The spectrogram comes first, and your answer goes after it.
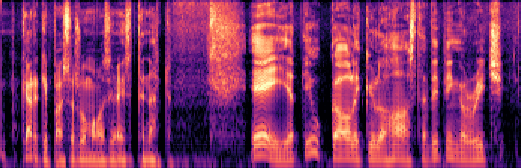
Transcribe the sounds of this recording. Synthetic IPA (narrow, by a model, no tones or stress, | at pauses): kærkipæˑːsːæ̰suomɑlɑˑisiɑ̰ḛisit̪ːenæht̪y̥ | eijɑt̪iukːɑːolikylːæɦɑːst̪eʋipiŋɡorit͡ʃ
